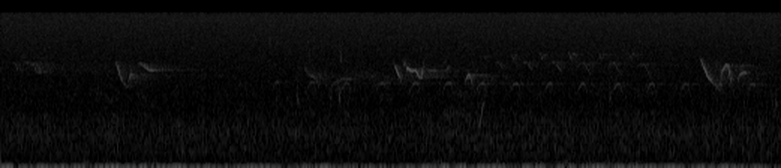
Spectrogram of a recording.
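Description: Small birds chirping and calling, with a quick run of short high calls through the middle, over a steady low outdoor rumble.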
